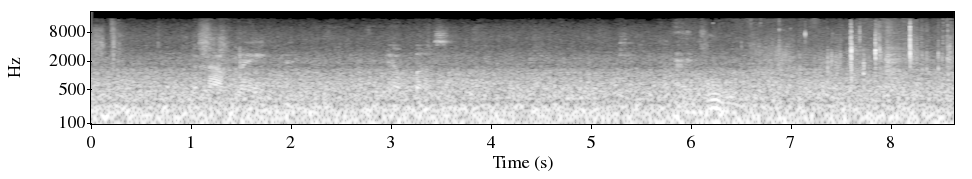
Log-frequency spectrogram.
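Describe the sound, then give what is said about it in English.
A steady, loud airplane engine drone fills the whole stretch, a dense low rumble like cabin noise, with muffled voices murmuring underneath. “Look at our plane.”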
